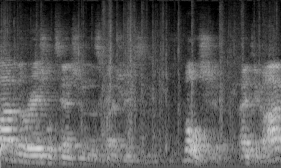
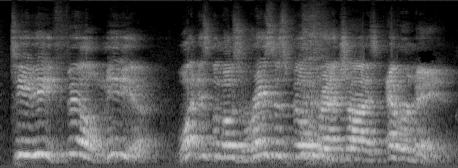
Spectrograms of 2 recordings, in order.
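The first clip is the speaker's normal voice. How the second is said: high mock rant; 10 semitones higher, slower than usual. Mounting mock rant to audience.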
